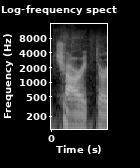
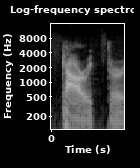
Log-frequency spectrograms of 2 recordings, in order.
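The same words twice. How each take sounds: First: The word is pronounced with a foreign-sounding accent. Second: The word is pronounced with a native-sounding accent. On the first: The speaker calls it wrong. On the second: The speaker calls it right.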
